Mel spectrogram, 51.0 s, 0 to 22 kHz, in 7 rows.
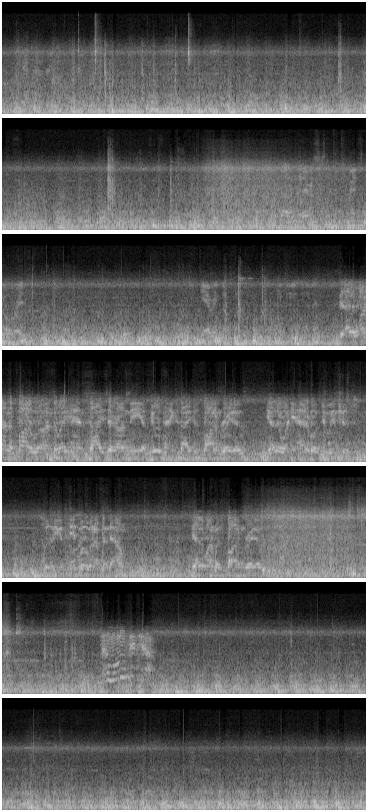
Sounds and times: Speech: 20.1s - 29.0s, 29.9s - 31.7s, 32.9s - 34.4s, 38.4s - 39.5s.

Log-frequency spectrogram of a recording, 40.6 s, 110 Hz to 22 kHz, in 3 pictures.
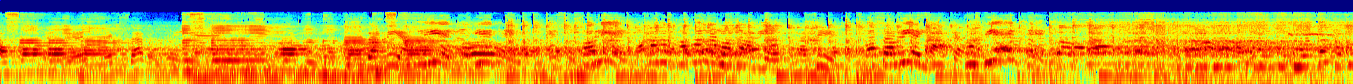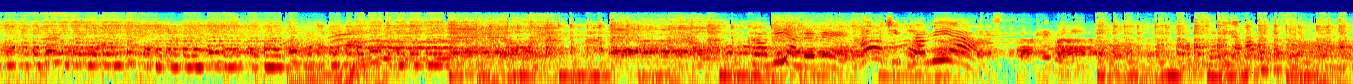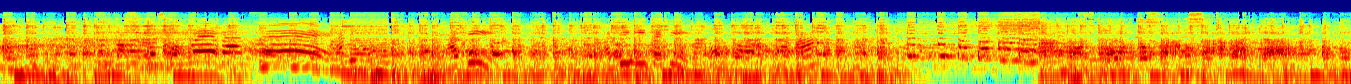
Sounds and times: Electronica: 0.0s - 40.5s.

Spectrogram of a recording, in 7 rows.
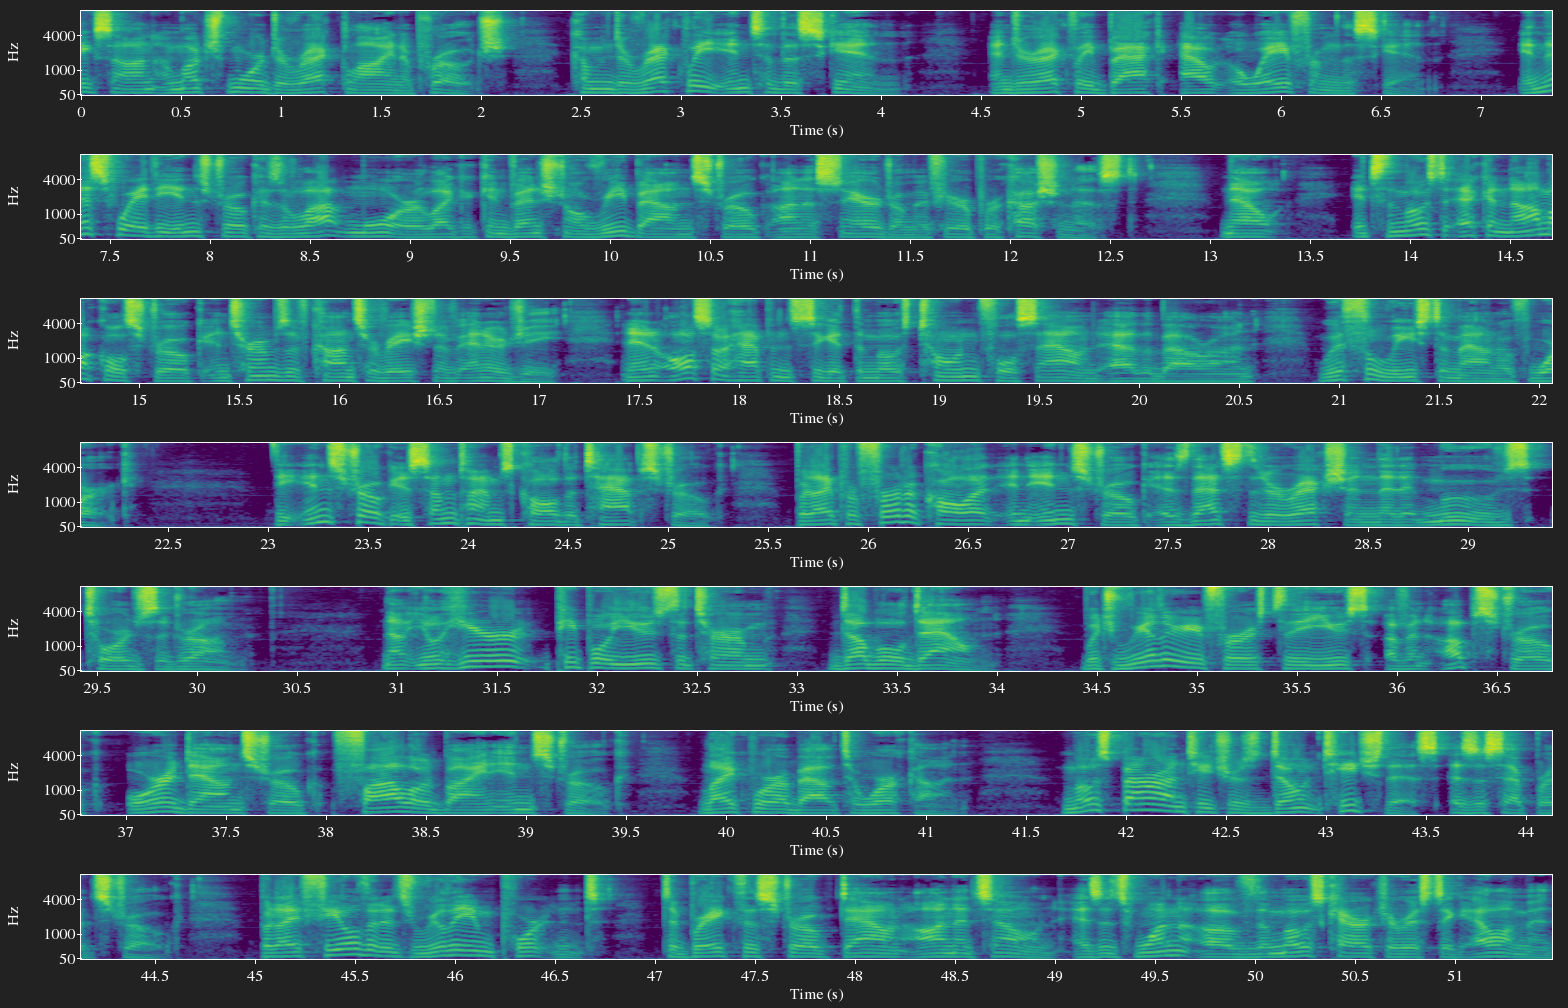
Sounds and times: Speech: 0.0s - 22.4s, 23.0s - 30.3s, 30.9s - 51.4s.

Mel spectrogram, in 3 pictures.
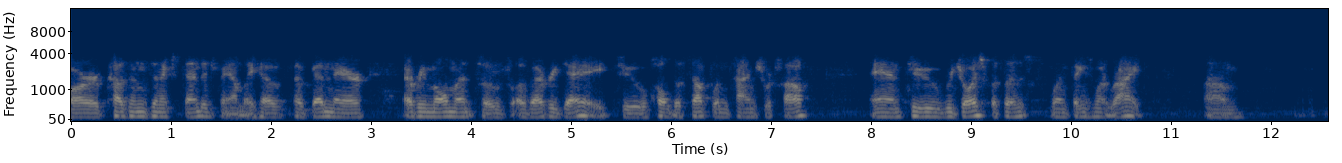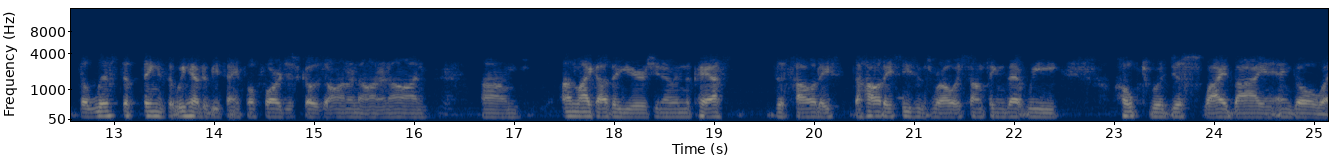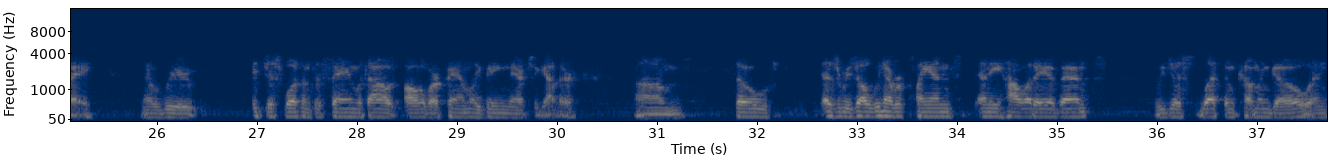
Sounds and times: Speech: 0.0s - 7.4s, 8.0s - 37.7s.

